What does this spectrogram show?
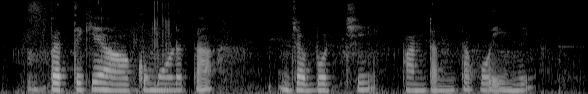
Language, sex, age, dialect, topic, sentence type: Telugu, female, 18-24, Utterandhra, agriculture, statement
